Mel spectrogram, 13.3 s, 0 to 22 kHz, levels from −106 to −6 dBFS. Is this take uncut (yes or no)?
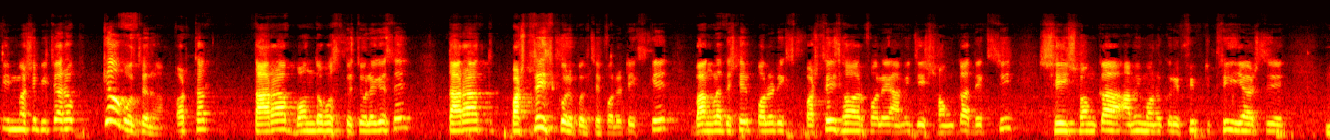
yes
